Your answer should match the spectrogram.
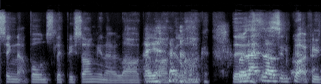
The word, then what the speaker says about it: Lage: Former Benfica boss Bruno Lage. We had this before. Oh, Lage. I'd say Lage or Lage. But for the fans, it'll be Lager, because they want to sing that Born Slippy song, Lager.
